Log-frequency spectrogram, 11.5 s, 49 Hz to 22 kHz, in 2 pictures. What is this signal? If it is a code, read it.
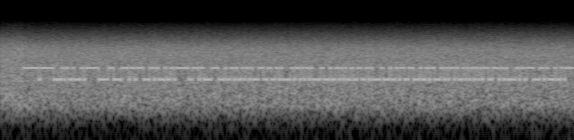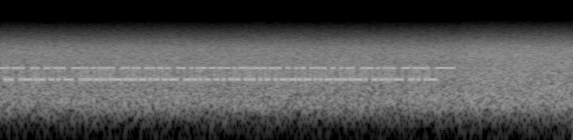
RTTY (50 baud, 450 Hz shift), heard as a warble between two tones, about 920 Hz centre, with radio static. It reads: TO, CO DZIEJE SIE W AFRYCE, BEZPOSREDNIO WPLYWA NA EUROPE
